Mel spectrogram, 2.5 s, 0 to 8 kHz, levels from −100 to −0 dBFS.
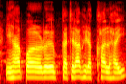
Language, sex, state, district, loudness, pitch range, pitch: Bajjika, male, Bihar, Vaishali, -20 LUFS, 155-170 Hz, 165 Hz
